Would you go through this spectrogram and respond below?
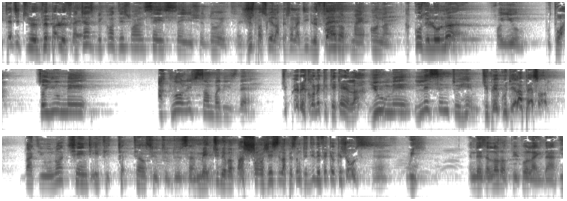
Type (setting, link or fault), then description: setting, live audience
